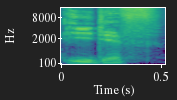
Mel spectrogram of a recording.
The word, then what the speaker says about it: EDIF: Dance International Film Festival, EDIF, like it's your Edith, like a British accent, like lower class British saying Aunt Edith, Edith.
